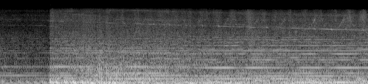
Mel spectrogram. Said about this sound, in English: The helicopter lands at a large concrete compound.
